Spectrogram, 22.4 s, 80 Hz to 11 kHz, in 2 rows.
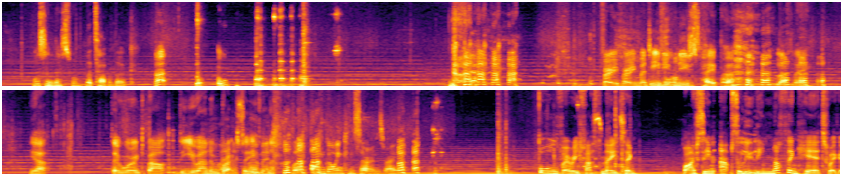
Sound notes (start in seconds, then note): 6.0 laughs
